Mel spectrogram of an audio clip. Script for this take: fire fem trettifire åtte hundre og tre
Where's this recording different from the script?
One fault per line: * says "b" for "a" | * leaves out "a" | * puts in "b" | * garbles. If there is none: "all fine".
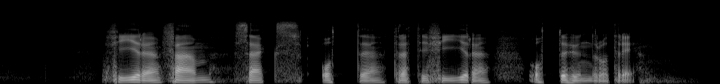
* puts in "seks åtte"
